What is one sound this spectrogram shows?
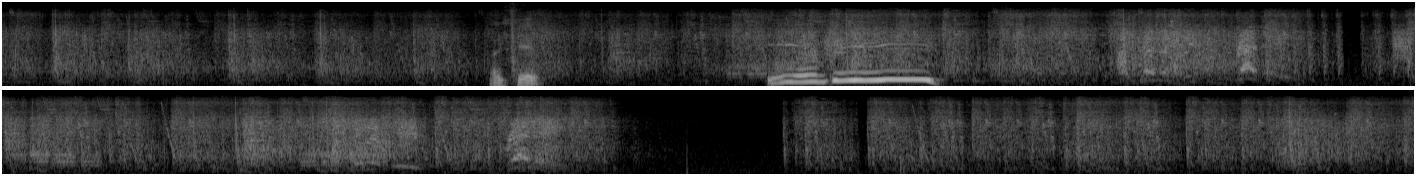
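Laser blasts zap.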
